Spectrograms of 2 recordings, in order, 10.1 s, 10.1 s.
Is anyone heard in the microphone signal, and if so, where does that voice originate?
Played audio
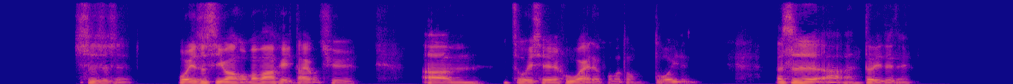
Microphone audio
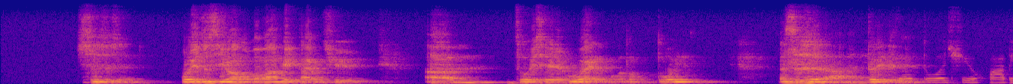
both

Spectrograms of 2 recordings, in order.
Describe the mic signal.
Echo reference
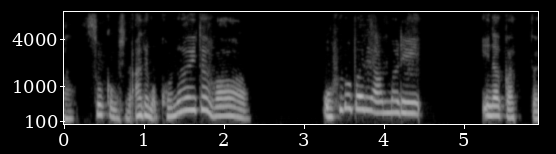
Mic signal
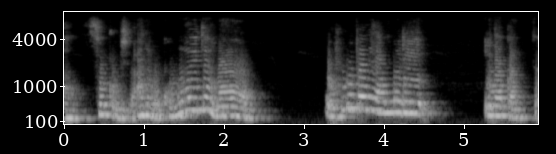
echo only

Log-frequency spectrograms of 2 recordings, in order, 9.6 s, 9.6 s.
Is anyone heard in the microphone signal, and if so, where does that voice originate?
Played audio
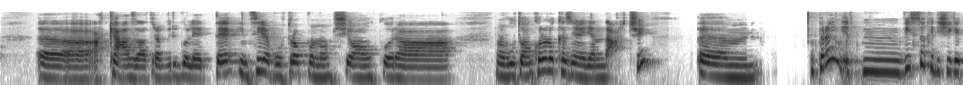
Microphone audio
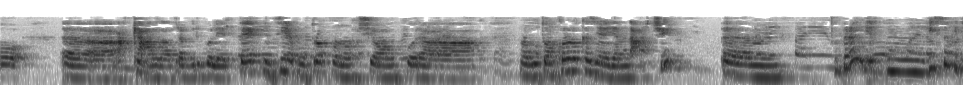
both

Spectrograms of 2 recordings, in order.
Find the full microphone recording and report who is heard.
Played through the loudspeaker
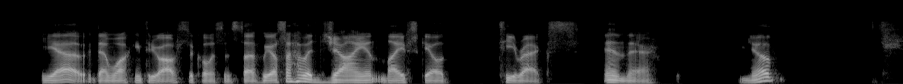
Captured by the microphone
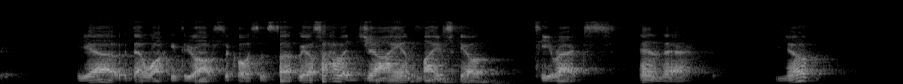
both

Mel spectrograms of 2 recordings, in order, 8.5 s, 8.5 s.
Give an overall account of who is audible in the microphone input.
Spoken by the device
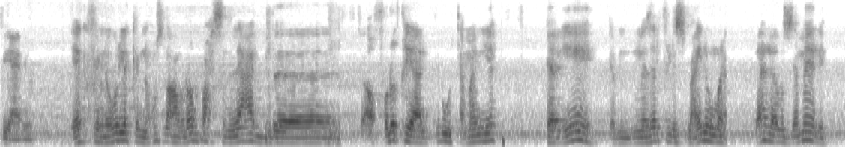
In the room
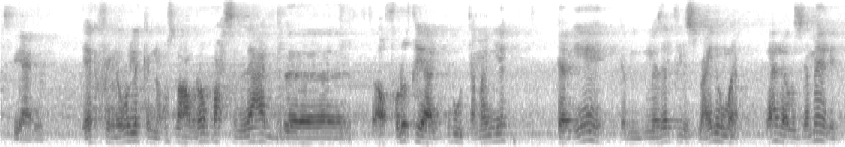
echo only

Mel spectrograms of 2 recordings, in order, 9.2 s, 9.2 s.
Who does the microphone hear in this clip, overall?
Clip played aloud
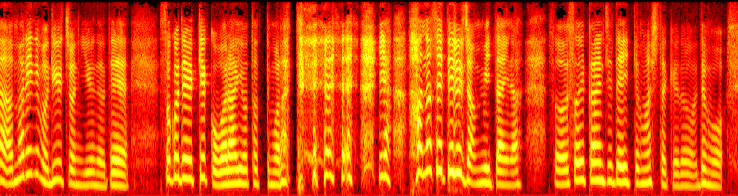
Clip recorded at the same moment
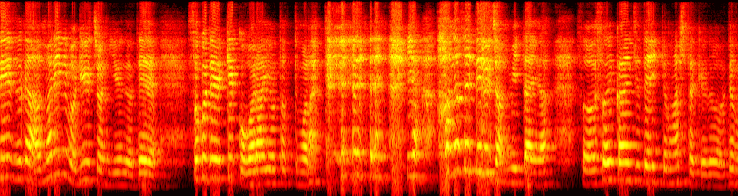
echo only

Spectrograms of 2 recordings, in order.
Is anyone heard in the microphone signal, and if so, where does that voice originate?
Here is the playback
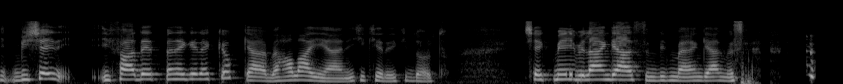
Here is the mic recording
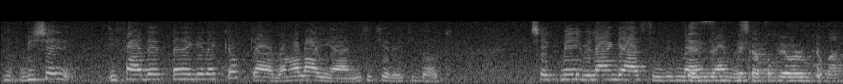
both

